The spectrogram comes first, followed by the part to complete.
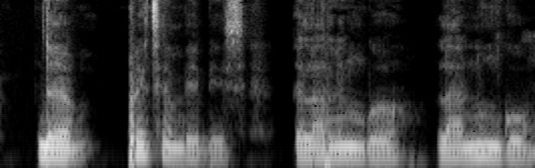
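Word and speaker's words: lanugo: babies are fine the premium babies the lingo lano lano lano spell it l a n u g o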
